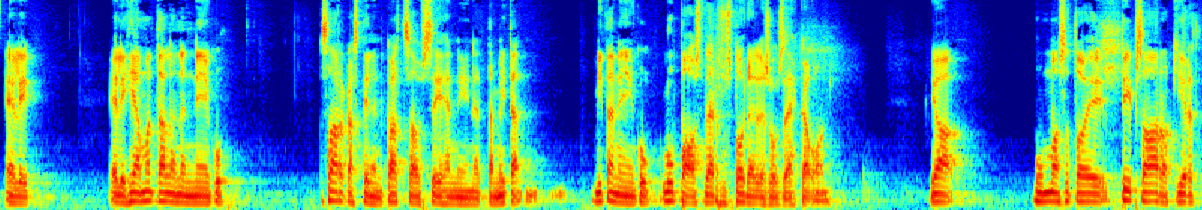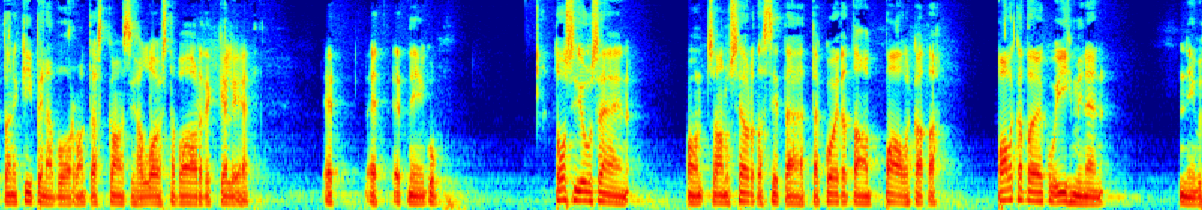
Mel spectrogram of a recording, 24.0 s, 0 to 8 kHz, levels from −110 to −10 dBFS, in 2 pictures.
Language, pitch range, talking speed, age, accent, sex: Finnish, 100-120 Hz, 130 wpm, 30-49, native, male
